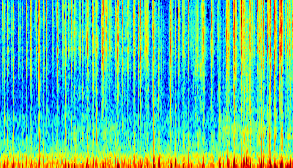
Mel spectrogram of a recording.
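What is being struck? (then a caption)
Slim keyboard with plastic keys on a metal base. A slim white aluminum and plastic computer keyboard, with plastic keys on a metal base, is held up in one hand while the other hand's fingertips and nails tap and type quickly on the keys. A steady stream of rapid, short clicks and clacks is heard, each with a bright tick over a low, dull thump, and they stop almost instantly with no ring.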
